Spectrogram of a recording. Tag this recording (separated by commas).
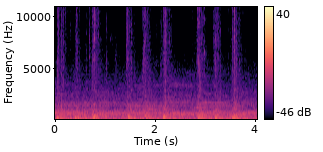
Human group actions, Crowd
